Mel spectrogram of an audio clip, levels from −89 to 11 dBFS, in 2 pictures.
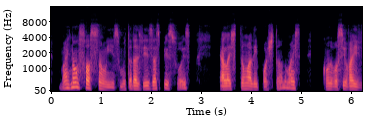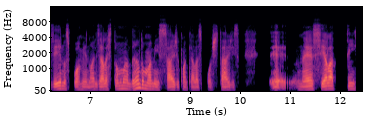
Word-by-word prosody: mas 160 +2 -1
não 195 0 +6
só 150 - +5
são 120 -6 -1
isso, 100 - -7
muita 115 +1 -4
das 125 -4 +4
vezes 130 +1 -3
as 140 +2 +1
pessoas 150 -6 -4 0.6
elas 120 +1 +5
estão 125 0 -1
ali 115 -2 +3
postando, - - -4
mas - - 0 0.5
quando 120 0 -2
você 115 -1 -1
vai 120 0 +4
ver 110 +6 0
nos 120 -2 -4
pormenores 110 0 -4
elas 110 +1 +2
estão 120 - -5
mandando 135 +5 +1
uma 120 -4 +1
mensagem 105 -1 -1
com - - -6
aquelas 100 - -5
postagens, - - -4 0.6
eh - - 0 0.3
né, 115 +2 +3
se 115 - -2
ela 120 +1 +7 0.2
tem 120 -1 -5
120 Hz, 165 wpm, -24 LUFS, 110-130 Hz, 0.6 s, ela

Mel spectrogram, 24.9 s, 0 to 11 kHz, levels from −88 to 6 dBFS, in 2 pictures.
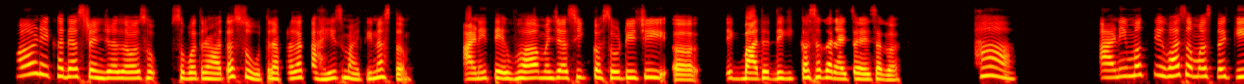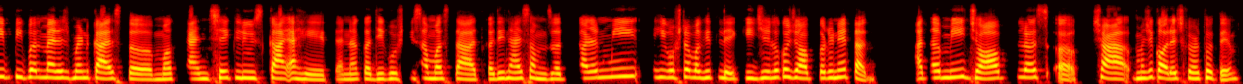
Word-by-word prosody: पण 395 +5 0
एखाद्या 320 -4 0
स्ट्रेंजरजवळ 250 -3 +1
सो 250 -1 -1 0.2
सोबत 230 -1 0
राहत 220 +1 +1
असू 290 -9 +1
तर - - +2
आपल्याला 235 +4 0
काहीच 245 +3 0
माहिती 225 -2 0
नसतं 280 +3 0 0.7
आणि 230 +3 0
तेव्हा 245 +1 +3
म्हणजे 255 +1 0
अशी 265 +2 -2
कसोटीची 260 +1 +1
अ, 190 -1 +2 0.3
एक 230 -2 -5
बात 230 -2 +5
येते 240 -1 +2
की 230 - -5
कसं 275 +1 +3
करायचं 225 -5 +2
हे 205 -1 +4
सगळं? 190 -4 0 0.8
हां. 320 -8 0 0.9
आणि 275 +3 0
मग 360 +3 +1
तेव्हा 340 -1 +2
समजतं 315 -4 0
की 295 +1 +2
पिपल 285 -1 +2
मॅनेजमेंट 260 -1 +2
काय 230 -3 +4
असतं? 205 -4 0
मग 210 +1 0
त्यांचे 220 +4 -1
क्यूज 255 -2 0
काय 235 -3 +3
आहेत? 205 -5 0
त्यांना 205 +1 -3
कधी 215 0 0
गोष्टी 225 +1 -4
समजतात, 230 -4 +1
कधी 225 +3 +1
नाही 240 -1 +2
समजत. 215 -4 -1 0.2
कारण 250 +2 0
मी 315 +2 +1 0.2
ही 280 0 -2
गोष्ट 275 +2 -1
बघितली 260 -2 0
आहे, 225 - 0
की 245 - 0
जी 255 +1 +1
लोकं 285 +2 +2
जॉब 240 -4 +2
करून 260 +2 +2
येतात. 285 -1 +1 0.5
आता 255 +3 0
मी 280 +3 +2
जॉब 245 -1 +3
प्लस 280 -1 -1
अ, - - +1 0.3
शाळा 225 -6 +3
म्हणजे 245 +4 +1
कॉलेज 230 -3 +3
करत 235 0 +1
होते. 185 -7 +1
250 Hz, 170 wpm, -23 LUFS, 225-275 Hz, 0.9 s, बात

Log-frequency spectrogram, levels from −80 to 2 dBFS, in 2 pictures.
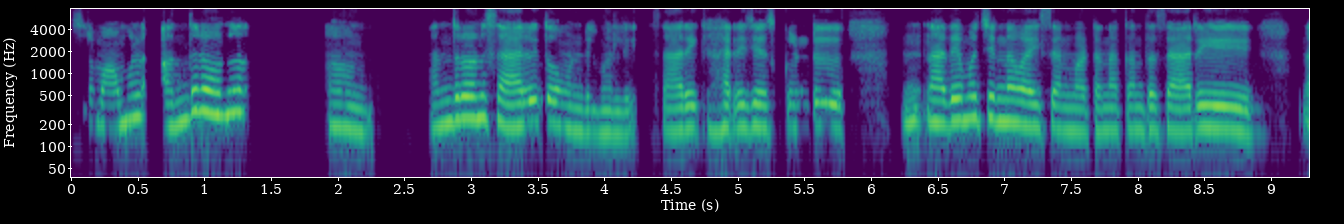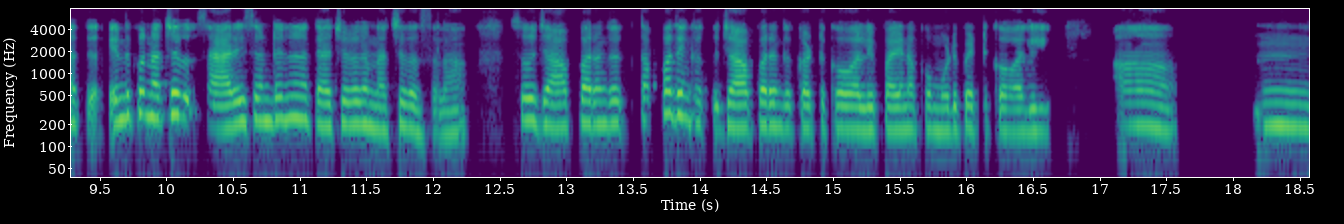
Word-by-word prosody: అసలు 210 - -13
మామూలు 215 +7 -1 0.2
అందులోనూ 280 +6 +4 0.8
అవును. 180 -3 -3 0.5
అందులోనూ 240 +5 +4
సారీతో 210 +3 +3
ఉండే 165 -2 -5
మళ్ళీ. 150 -1 -5 0.2
సారీ 170 +2 0
క్యారీ 185 +2 -1
చేసుకుంటూ 185 +1 -3 0.8
నాదేమో 225 +3 +4
చిన్న 220 -2 +3
వయసు 190 -1 +1
అనమాట. 165 -2 -5
నాకు 170 0 -7
అంత 175 0 -3
సారీ 170 +2 +2 0.7
నాకు - - -4 0.2
ఎందుకో 255 +5 +2
నచ్చదు. 245 0 +5
సారీస్ 190 +5 +4
అంటేనే 235 +2 +1
నాకు 210 -3 -2
యాక్చువల్‌గా 205 +1 +1
నచ్చదసల. 160 -4 -2 0.5
సో, - - -6 0.2
జాబ్ 190 0 +1
పరంగా 210 0 +2 0.2
తప్పదింకా 240 -3 +1 0.2
జాబ్ 185 0 +4
పరంగా 190 -2 +1
కట్టుకోవాలి. 180 -1 +1
పైన 175 0 +2
ఒక 180 - -4
ముడి 175 +1 -2
పెట్టుకోవాలి. 165 -2 -2 0.6
ఆ! - - -3 1.0
హ్మ్. 195 -1 -2
190 Hz, 125 wpm, -23 LUFS, 175-220 Hz, 1.0 s, నచ్చదు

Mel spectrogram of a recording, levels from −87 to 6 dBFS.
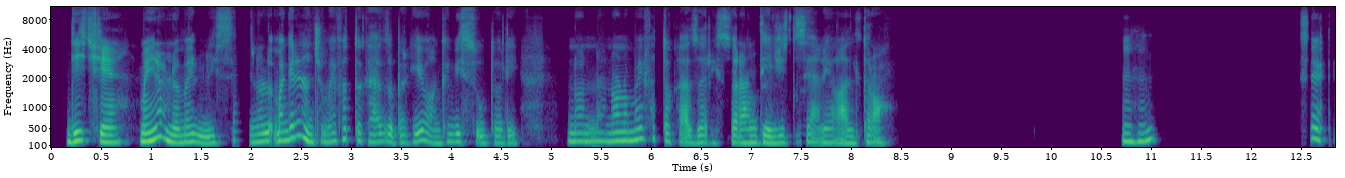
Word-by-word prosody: Dici? 200 +3 +4 0.4
Ma 190 - +6
io 225 +5 +8
non 220 - +3
l'ho 165 -3 +4
mai 180 +2 +2
vist 160 +6 -2
non 175 +3 0
l'ho 200 - +3
magari 230 +9 +3
non 225 -9 +5
ci 180 - -4
ho - - -1
mai 185 +2 -2
fatto 240 -2 -4
caso 180 -1 -2
perché 170 +2 -5
io 215 0 +2
ho - - -4
anche 155 +4 -5
vissuto 160 -3 -3
lì. 155 +1 -5 0.5
Non 195 -1 -1
non 200 +1 +1
ho 210 - +3
mai 230 +4 +3
fatto 235 -6 -5
caso 165 -3 -2
a - - -1
ristoranti 160 0 -1
egiziani 155 - -2
o - - -5
altro. 75 0 -2 2.3
Mh-mh. 190 +4 +1 1.4
Sì. 255 -3 -1
185 Hz, 165 wpm, -25 LUFS, 160-200 Hz, 2.3 s, io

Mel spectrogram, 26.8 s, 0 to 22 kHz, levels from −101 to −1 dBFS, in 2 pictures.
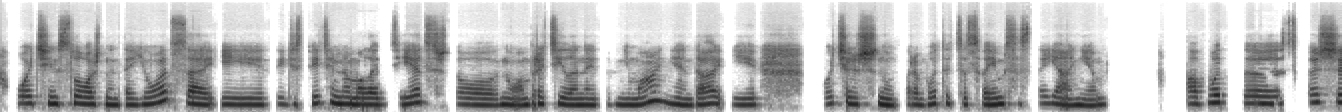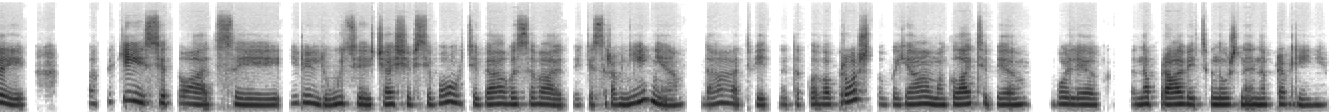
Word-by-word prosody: очень 225 -1 +1
сложно 205 -2 +1
даётся, 210 - +1
и 195 -1 -2
ты 205 - -9
действительно 220 +2 -1
молодец, 195 +5 0
что, 185 -2 -2
ну, 190 -3 +1
обратила 205 0 0
на 185 0 +2
это 185 +1 -11
внимание, 200 +3 0
да, 200 +4 0 0.2
и 190 0 -4 0.6
хочешь, 210 -1 +3
ну, 180 -3 +2
поработать 200 +3 -4
со 200 - -3
своим 195 +2 +2
состоянием. 200 -4 -2 0.8
А 215 0 -3
вот, 250 0 +1 0.2
а, 230 -1 0 0.2
скажи, 250 -6 +2 0.8
какие 285 -1 +4
ситуации 190 -6 0
или 235 +1 -2
люди 195 +1 +1
чаще 200 +2 +2
всего 200 +7 0
у 240 - -2
тебя 200 +1 0
вызывают 200 -2 0
эти 180 +1 -11
сравнения, 190 - +2 0.2
да? 220 +4 -4
Ответь 185 -1 -5
на 195 - -10
такой 195 +1 -5
вопрос, 260 - +2
чтобы 195 - -5
я 200 +3 +1
могла 195 +1 +3
тебе 190 -2 -1 0.3
более 195 -2 0
как-то 190 +1 -17
направить 200 -1 +3
в - - -3
нужное 195 0 +3
направление. 190 -1 -1
200 Hz, 115 wpm, -22 LUFS, 190-220 Hz, 0.8 s, какие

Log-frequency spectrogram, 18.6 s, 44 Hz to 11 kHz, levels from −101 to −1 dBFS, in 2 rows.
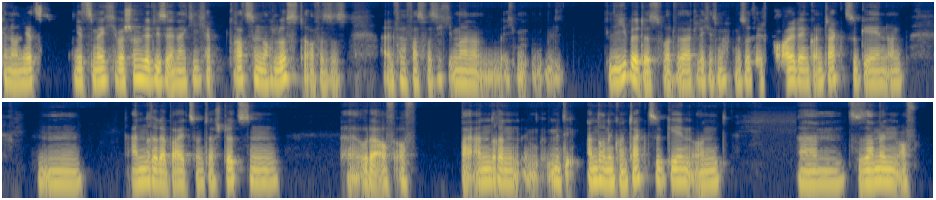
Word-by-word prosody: Genau 110 -3 0
und 105 - 0
jetzt 115 0 -1 0.2
jetzt 115 0 -1
merke 120 +1 +4
ich 125 - -11
aber 115 - +5
schon 140 +5 +3
wieder 130 - +8
diese 120 -1 +3
Energie. 110 +3 0
Ich 125 - -10
habe 120 - -4
trotzdem 125 0 +1
noch 110 +3 +1
Lust 145 +5 +3
drauf. - - -3
Es - - -5
ist - - -10 0.3
einfach 115 -2 -5
was, 110 -1 -3
was 105 +6 -6
ich 135 - -8
immer 110 -2 0 0.2
ich - - -12
m - - -6
m - - -11
l - - -12 0.4
liebe 125 +4 +6
das 100 - 0
wortwörtlich. 110 +2 0
Es - - -7
macht 120 +3 -4
mir 110 - -4
so 115 - -1
viel 105 - -5
Freude, 120 0 +5
in 110 - +2
Kontakt 120 +3 0
zu 115 - -4
gehen 110 0 -1
und, 110 +2 -5 0.6
hm, 105 +1 -2 0.4
andere 115 +2 +2
dabei 105 0 +3
zu 90 - -7
unterstützen, 115 0 -2 0.6
äh, - - -6
oder - - +3
auf - - -2
auf - - -5 0.4
bei - - +2
anderen 115 -1 +2
m 160 0 -7
mit 120 - -2
anderen 115 0 +4
in - - +4
Kontakt 120 +6 0
zu 120 0 -1
gehen 120 -2 +2
und, 105 +3 -2 0.7
ähm, 105 +2 -1
zusammen 115 +1 +3
auf - - -5
115 Hz, 205 wpm, -23 LUFS, 110-120 Hz, 0.7 s, wieder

